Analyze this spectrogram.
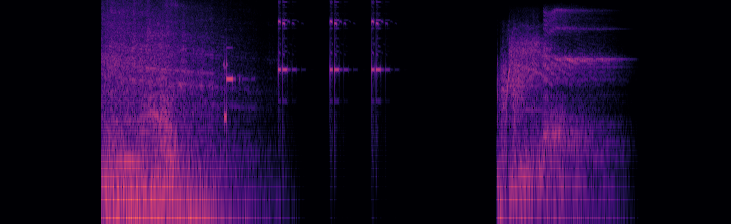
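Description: A video game's weapons fire with loud electronic blasts and bursts.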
